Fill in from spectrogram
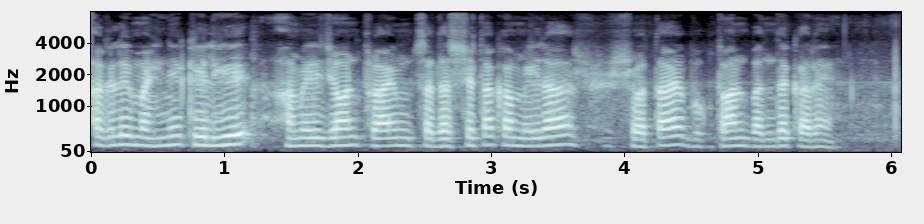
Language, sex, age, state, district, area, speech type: Hindi, male, 30-45, Madhya Pradesh, Seoni, urban, read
